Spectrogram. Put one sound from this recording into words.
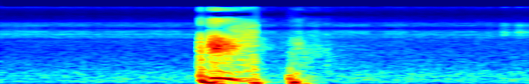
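A body thumps onto the ground.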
